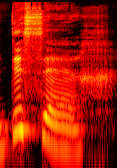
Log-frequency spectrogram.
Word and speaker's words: dessert: Maintenant le dessert ou là le désert. Le dessert on entend S.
